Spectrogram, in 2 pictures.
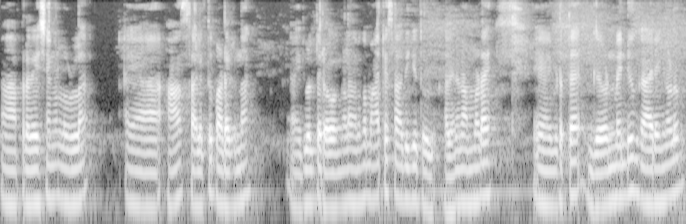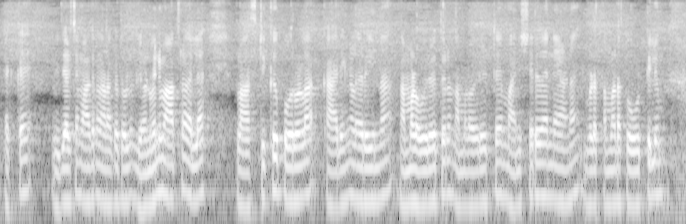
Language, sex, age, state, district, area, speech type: Malayalam, male, 18-30, Kerala, Pathanamthitta, rural, spontaneous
